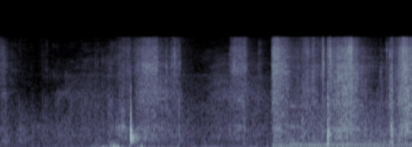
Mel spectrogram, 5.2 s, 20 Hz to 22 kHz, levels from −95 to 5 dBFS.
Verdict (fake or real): real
